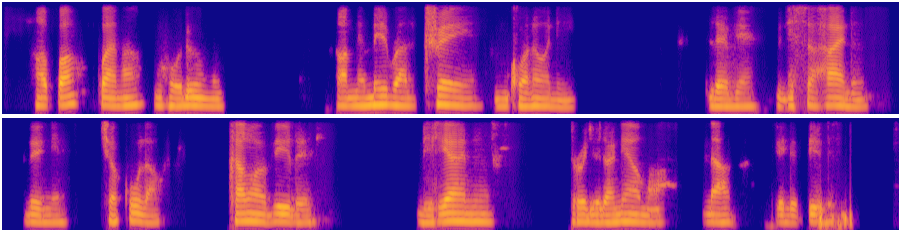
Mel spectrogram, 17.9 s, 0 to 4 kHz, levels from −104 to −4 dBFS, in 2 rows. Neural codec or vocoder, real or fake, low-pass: codec, 16 kHz, 1 kbps, X-Codec, HuBERT features, trained on general audio; fake; 3.6 kHz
